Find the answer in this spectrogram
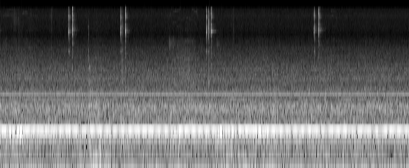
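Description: Four faint, sharp clicks from a computer being operated, spaced a second or two apart, over a steady low hum.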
